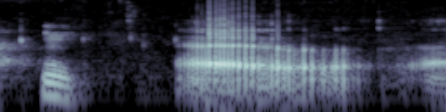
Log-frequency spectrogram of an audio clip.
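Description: A man's voice: a short syllable, then about a second in a drawn-out vocal sound held at a fairly steady pitch, lasting about a second.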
